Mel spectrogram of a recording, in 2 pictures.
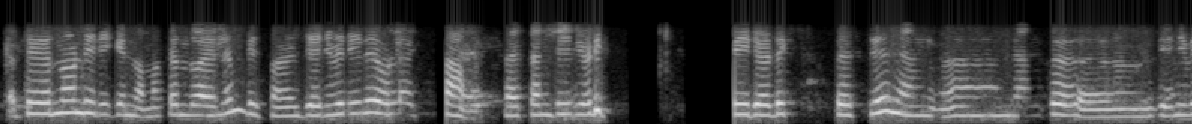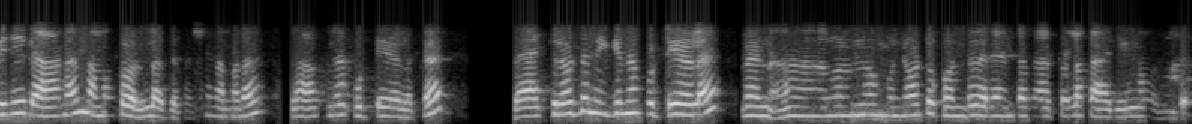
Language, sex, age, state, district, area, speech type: Malayalam, female, 45-60, Kerala, Kollam, rural, conversation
